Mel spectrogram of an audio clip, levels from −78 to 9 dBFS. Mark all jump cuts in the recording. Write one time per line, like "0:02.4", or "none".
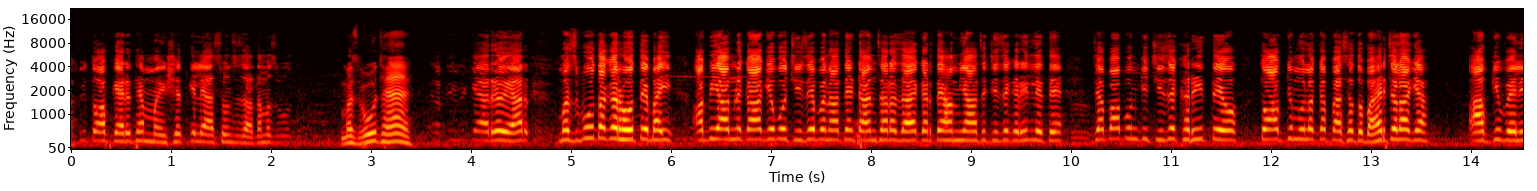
none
